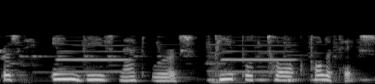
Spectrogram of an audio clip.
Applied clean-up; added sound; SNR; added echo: classical method log-MMSE.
